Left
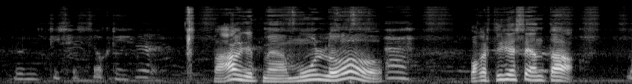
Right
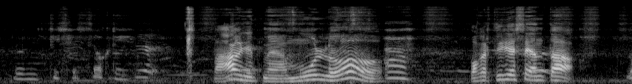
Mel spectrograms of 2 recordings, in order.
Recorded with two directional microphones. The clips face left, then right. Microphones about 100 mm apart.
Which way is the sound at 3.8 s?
45° right (ahead or behind).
